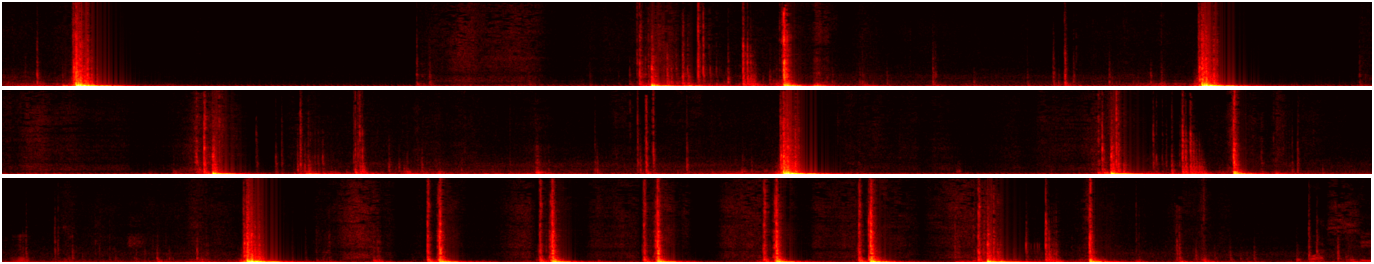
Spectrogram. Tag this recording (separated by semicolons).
close; door; duster; open; renault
